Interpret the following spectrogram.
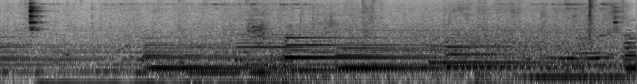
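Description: Electronic keyboard playing the opening of a worship song: slow held chords over a bass line, changing about once a second, with no singing yet.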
